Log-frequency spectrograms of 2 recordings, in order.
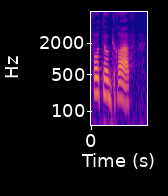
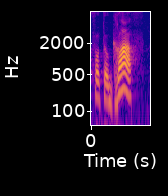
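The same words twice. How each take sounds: First: The last vowel is lengthened slightly, without force. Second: The accented syllable is said with extra force. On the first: The speaker calls it right. "The accent is an accent of length" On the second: The speaker calls it wrong. "it's not photographe"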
